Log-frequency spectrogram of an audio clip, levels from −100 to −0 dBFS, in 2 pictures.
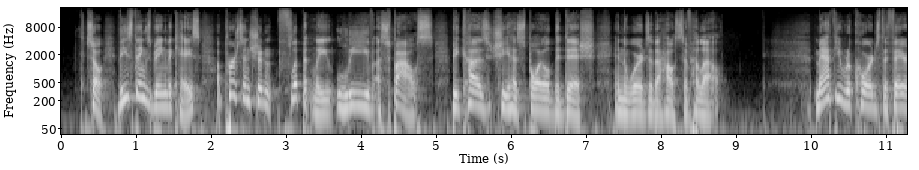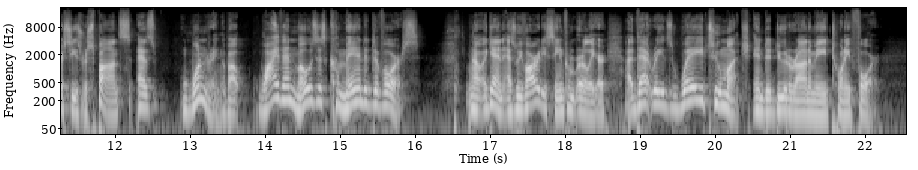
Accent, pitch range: American, 110-165 Hz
